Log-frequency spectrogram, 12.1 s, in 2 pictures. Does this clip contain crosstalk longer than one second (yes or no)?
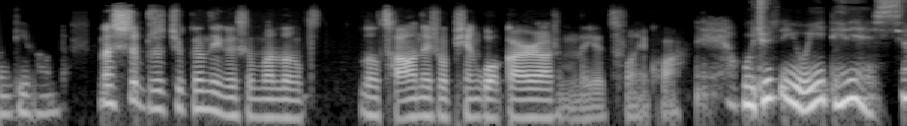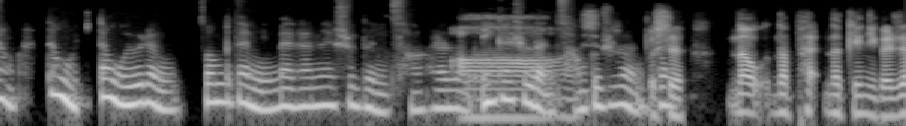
yes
